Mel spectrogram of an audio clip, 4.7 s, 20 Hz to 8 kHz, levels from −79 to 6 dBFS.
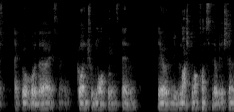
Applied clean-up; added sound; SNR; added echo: neural mask model DeepFilterNet 3.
